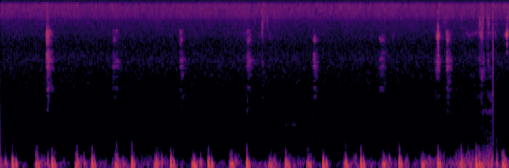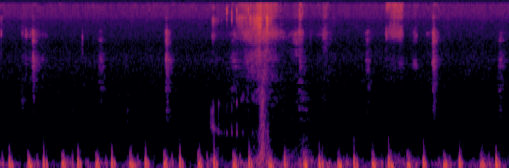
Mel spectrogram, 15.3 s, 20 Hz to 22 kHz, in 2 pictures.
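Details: Strong, regular deep thumps of a heartbeat, roughly 115 beats a minute if each thump is a beat, with faint rustling in the background; intense heartbeat sounds.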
